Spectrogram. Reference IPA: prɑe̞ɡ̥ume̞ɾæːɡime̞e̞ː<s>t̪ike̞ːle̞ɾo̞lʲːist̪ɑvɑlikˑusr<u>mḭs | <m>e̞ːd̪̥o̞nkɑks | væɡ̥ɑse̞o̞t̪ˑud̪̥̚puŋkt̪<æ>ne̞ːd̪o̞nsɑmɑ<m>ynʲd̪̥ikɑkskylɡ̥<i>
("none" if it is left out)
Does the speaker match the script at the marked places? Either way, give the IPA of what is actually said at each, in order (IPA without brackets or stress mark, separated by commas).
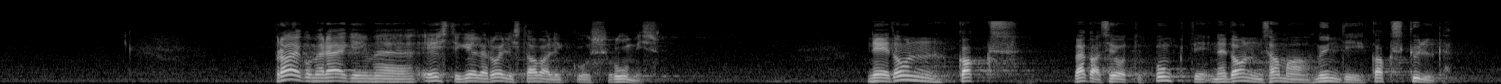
s, uː, n, i, m, e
